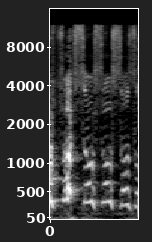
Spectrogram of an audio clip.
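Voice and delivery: high repeated club shouts; high-pitched rhythmic drill yell; drill shouting. Acted. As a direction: chant the greeting as the next pair. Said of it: "また次の ペアが".

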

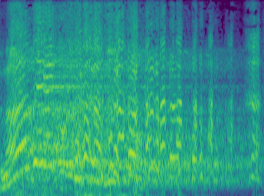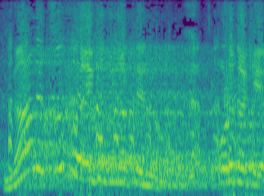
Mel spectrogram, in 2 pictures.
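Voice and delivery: loud, incredulous protest through echo; laughing complaint with a big echo; high, echoing outburst of disbelief. Real, not acted.

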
